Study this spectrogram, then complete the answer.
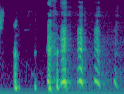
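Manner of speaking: giggling high; a quick high laugh; high giggle. Real, not acted. Laughing at own joke.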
